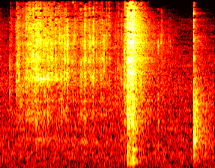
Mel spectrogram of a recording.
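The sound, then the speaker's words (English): Ice cubes clatter into a tiki glass while a cocktail is being made, in two sharp, rattling bursts, the first longer and louder, against a low steady background hiss, with no talking. “You're going to add ice to your tiki glass.”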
